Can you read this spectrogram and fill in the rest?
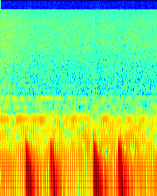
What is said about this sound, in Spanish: Estás ahí contigo con los latidos de tu corazón. Escúchalos. Así suena.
